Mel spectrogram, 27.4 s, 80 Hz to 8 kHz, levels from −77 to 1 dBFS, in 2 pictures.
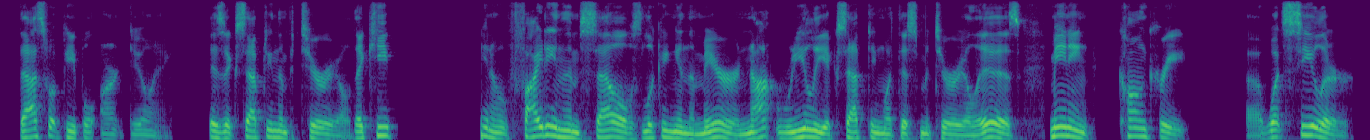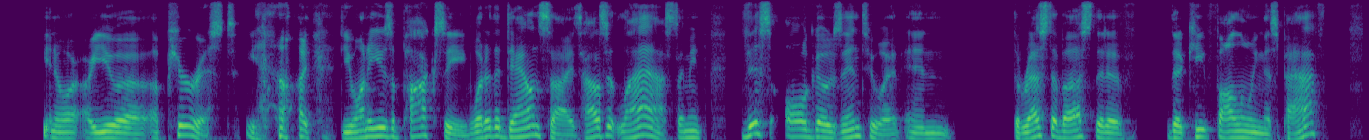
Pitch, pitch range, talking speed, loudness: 135 Hz, 120-160 Hz, 160 wpm, -21 LUFS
